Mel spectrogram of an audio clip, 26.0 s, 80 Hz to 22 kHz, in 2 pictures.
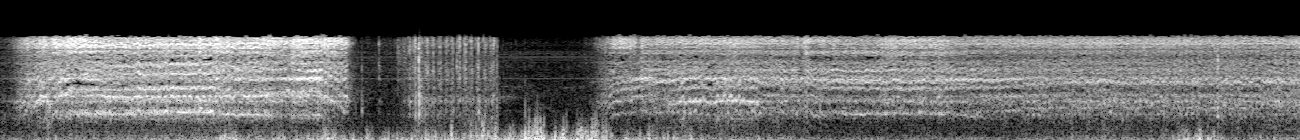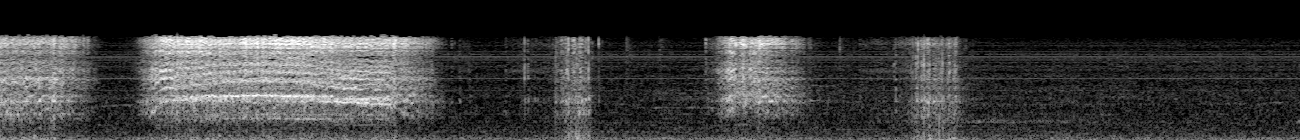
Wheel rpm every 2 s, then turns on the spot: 160, 140, 20, 100, 110, 110, 90, 110, 100, 10, 20, 10, 0.
4-6 22-24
